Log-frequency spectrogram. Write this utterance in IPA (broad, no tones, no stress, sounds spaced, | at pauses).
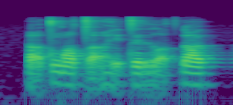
ḭ tˤ ŋ͡m ɒ tˤ ḭ ɦ ḛ t ɘ r ṵ tˤ ɗ ʊ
